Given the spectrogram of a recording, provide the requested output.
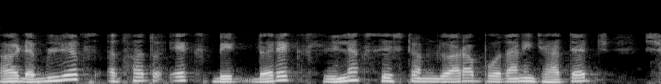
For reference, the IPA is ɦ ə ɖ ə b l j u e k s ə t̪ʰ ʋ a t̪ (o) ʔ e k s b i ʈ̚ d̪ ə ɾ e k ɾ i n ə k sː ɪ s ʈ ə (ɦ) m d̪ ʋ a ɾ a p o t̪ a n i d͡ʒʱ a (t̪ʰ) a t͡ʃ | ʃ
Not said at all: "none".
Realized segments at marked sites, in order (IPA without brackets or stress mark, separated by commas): o, none, t̪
